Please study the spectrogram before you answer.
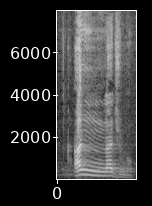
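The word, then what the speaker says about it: النجم: An-najmu. You did not pronounce lam because noon is a shamsi, sun letter.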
